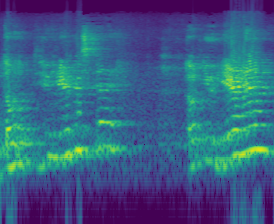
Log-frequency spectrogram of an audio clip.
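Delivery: put-on high, funny-sounding mocking laugh. Retelling how Fir'aun spoke to those around him, Fir'aun's mock-laughing tone. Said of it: "with a funny laughing tone".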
